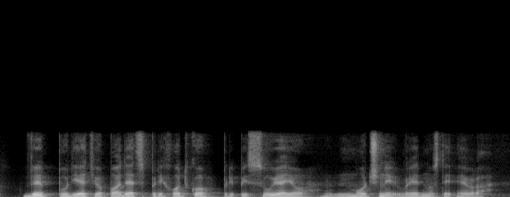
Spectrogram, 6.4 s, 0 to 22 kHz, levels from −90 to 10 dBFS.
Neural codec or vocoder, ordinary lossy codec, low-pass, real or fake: codec, 16 kHz, 0.9 kbps, LongCat-Audio-Codec; none; 7.2 kHz; fake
